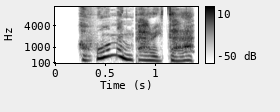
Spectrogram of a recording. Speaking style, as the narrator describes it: exclaimed in surprise

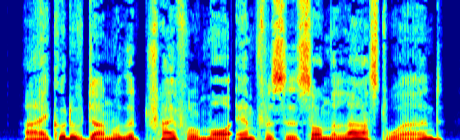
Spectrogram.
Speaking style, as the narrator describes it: said Smith gently

